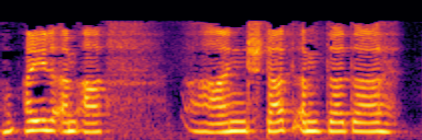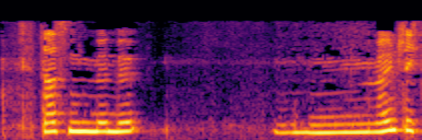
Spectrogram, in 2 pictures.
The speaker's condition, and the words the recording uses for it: Stuttering. Ich bin eigentlich immer mit dem Stottern konfrontiert, hätte ich jetzt mal gesagt.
